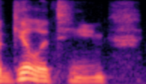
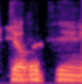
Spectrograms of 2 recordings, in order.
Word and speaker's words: guillotine: Did you pronounce it guillotine? – Yeah, guillotine. Yeah. – Yeah. The French way is guillotine.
